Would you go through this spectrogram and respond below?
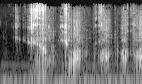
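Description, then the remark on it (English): Loud, crisp crunching of expired olive oil flavored potato chips being bitten and chewed, several sharp bursts in an uneven rhythm over about three seconds, with no talking. “Let's try olive oil first because it's the most expired. Cheers. Chip cheers.”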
